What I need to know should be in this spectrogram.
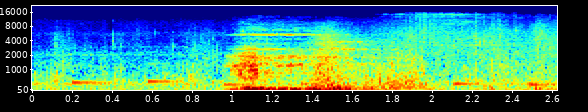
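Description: A magical blast whooshes and booms loudly.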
